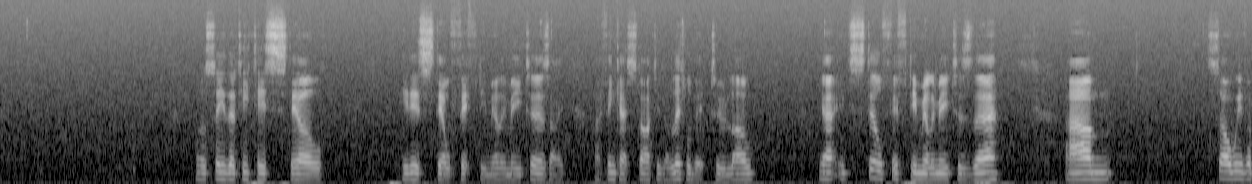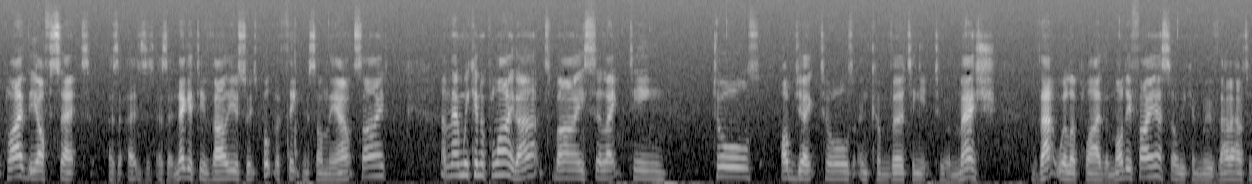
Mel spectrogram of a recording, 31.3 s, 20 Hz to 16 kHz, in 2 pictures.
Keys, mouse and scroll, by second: 15.4-17.0 middle drag, 20.4-24.5 middle drag, 24.5-26.3 drag, 29.6-31.3 drag.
